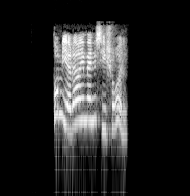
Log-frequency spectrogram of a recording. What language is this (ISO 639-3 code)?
kab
